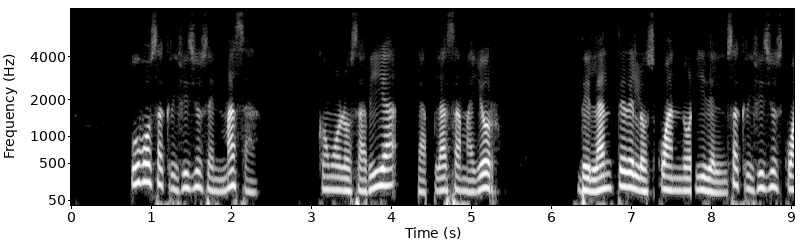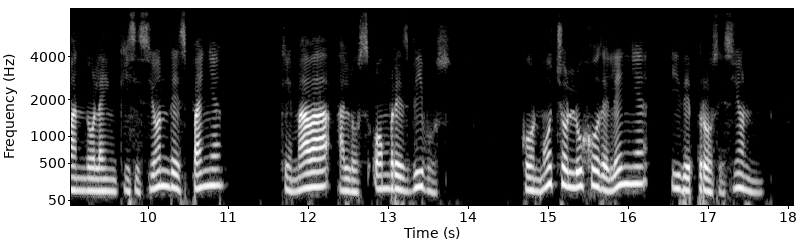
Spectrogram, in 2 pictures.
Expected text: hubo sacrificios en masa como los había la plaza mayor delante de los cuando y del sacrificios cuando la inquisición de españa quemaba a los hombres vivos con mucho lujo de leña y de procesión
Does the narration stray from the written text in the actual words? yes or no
no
